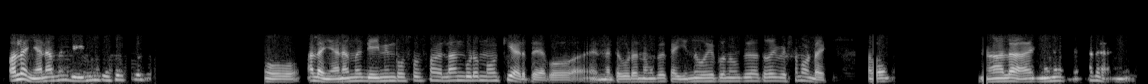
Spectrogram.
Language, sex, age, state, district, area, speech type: Malayalam, male, 30-45, Kerala, Thiruvananthapuram, urban, conversation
